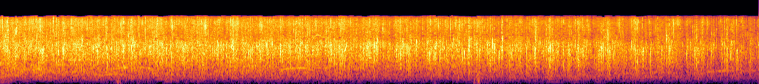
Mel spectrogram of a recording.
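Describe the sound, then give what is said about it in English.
A large crowd claps steadily and loudly in sustained applause, giving the Lord a hand clap of praise: a dense wash of overlapping hand claps that holds for several seconds with no speech. “Now give the Lord a good hand clap of praise.”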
